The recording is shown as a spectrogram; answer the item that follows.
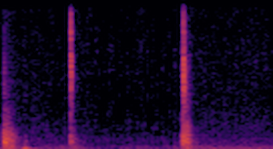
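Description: Near silence: room tone with two faint, short clicks about a second apart.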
